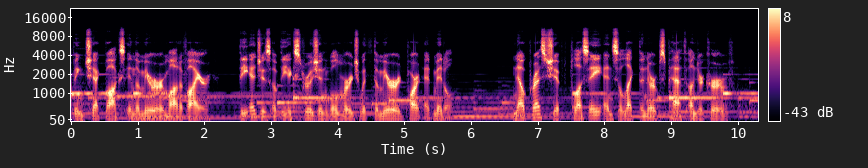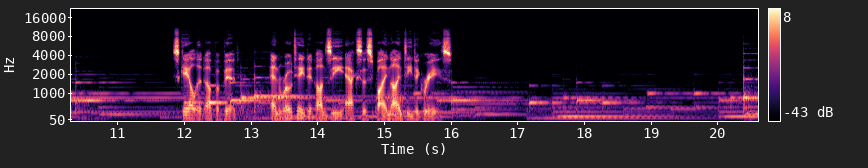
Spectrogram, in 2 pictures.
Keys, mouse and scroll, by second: 0.7-1.1 scroll down 2, 0.9-1.5 scroll up 2, 1.1-1.5 middle drag, 1.6-2.2 middle drag, 2.4-3.6 middle drag, 4.1-4.7 scroll down 4, 4.7-5.8 scroll up 2, 4.9-6.4 middle drag, 6.5 shift+a, 7.1-7.4 drag, 7.9 click, 8.6 shift+a, 11.0-11.3 scroll up 1, 11.3 scroll down 1, 11.5 s, 13.3 shift+middle drag, 13.7-14.6 middle drag, 15.0 KP_7, 15.4-16.1 scroll down 2, 16.1 r, 19.8-20.3 scroll up 1, 20.3-20.6 middle drag.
